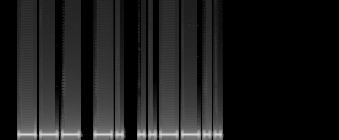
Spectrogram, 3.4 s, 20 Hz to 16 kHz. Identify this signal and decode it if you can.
Morse code, heard as a keyed tone, about 22 wpm, 700 Hz. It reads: ON?
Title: Sentences from Top 1000 Words - Review Part 3 - 22wpm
